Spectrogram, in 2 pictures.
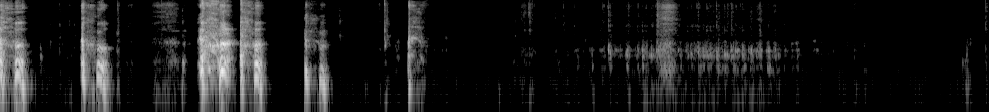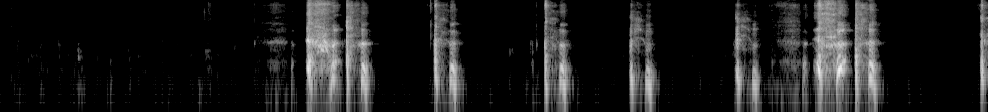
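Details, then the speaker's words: Adult coughing after dabbing cannabis concentrate; two bouts of harsh, repeated coughs separated by a quiet pause, an irritant cough after inhalation. "and i'm dabbing now so you're gonna probably hear some coughing"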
